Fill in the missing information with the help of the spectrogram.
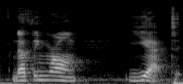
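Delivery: slow, with "yet" set apart and emphasized; emphasis on the final word "yet"; stress on "yet". Real, not acted. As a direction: hold back, then land firmly on "yet". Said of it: "Emphasis on the word yet".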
